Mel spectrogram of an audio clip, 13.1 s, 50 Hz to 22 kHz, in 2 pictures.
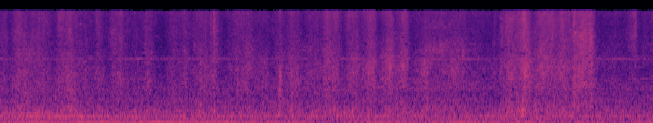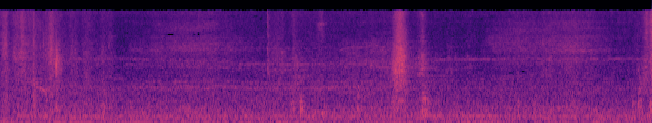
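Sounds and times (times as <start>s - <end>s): paper towel rustling: 0.0s - 7.7s
steady low hum: 0.0s - 13.0s.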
